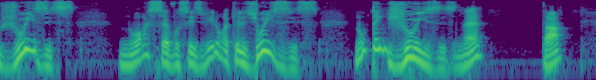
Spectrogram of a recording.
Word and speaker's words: juízes: Pronuncia a palavra juízes. Não, juízes. 3 sílabas. Juízes.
